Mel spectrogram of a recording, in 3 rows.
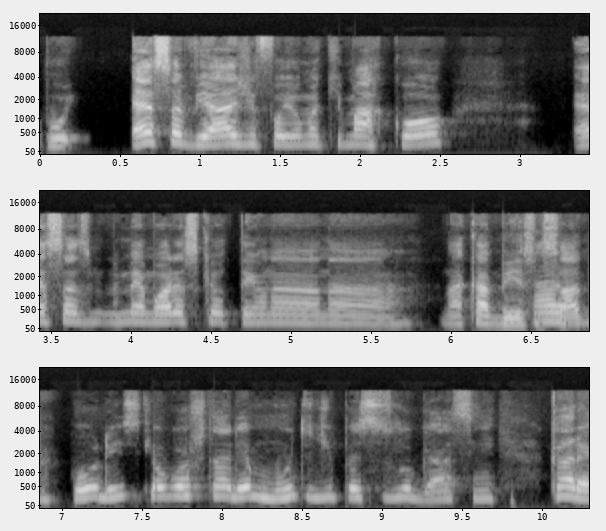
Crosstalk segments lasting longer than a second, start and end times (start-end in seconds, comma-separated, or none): none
